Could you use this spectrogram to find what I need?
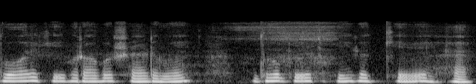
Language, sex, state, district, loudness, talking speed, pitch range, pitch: Hindi, male, Uttar Pradesh, Saharanpur, -16 LUFS, 125 wpm, 135-155 Hz, 145 Hz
